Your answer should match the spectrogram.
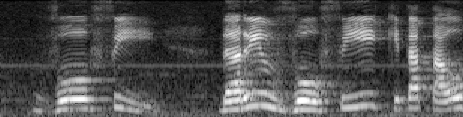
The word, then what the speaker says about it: filles: Walaupun dia jamak, S-nya tidak dibaca ya. Vos filles.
